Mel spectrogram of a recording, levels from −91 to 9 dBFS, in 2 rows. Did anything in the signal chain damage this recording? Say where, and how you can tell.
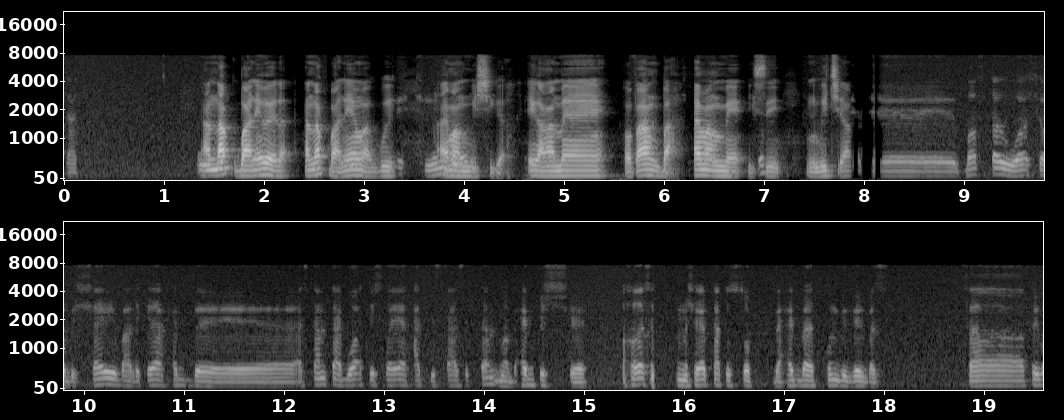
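Yes. A channel delay (comb filtering) runs through the whole clip. The speech sounds hollow and phasey, with fixed notches starting near 700 Hz and repeating at even spacing. That fits one channel arriving about 0.7 ms late before a mono sum at the driver or buffer stage. Codec dulling would shift over time, but these notches stay put.

The speech itself is pulled down at 1.63–1.79, 2.11–2.28, 2.66–3.55, 3.99–6.98 and 7.66–8.19 s. The drops are about 30 dB in the first stretch and about 40 dB in the rest. That points to call processing, likely speech suppressed in double talk, not packet loss.

From 7.26 to 7.38 s the background is gated by the echo canceller. The room sound falls about 38 dB for roughly 100 ms and then comes back. Unlike the double-talk dips, it is the ambience rather than the speech that vanishes, which marks the canceller clamping the microphone during loudspeaker playback.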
